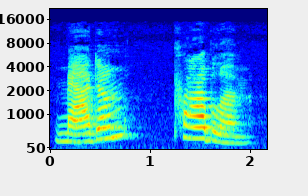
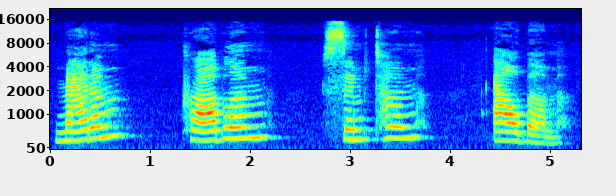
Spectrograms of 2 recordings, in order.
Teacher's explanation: reduced madam look at the e m of the word problem the first syllable is stressed and the e m will sound exactly the same as the am of the word madam listen madam problem this is um and this is also um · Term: reduced syllables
